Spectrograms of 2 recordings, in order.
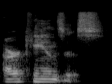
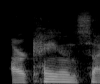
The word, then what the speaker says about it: Arkansas: We got to get you to pronounce the state you live in right. I'm pretty sure it's Arkansas. Arkansas.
